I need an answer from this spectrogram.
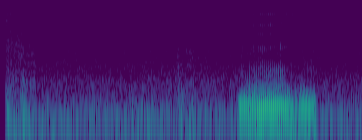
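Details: Cat sleeping deeply: one low, rough rumbling snore lasting under a second, heard midway after a stretch of near silence with faint room hiss.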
